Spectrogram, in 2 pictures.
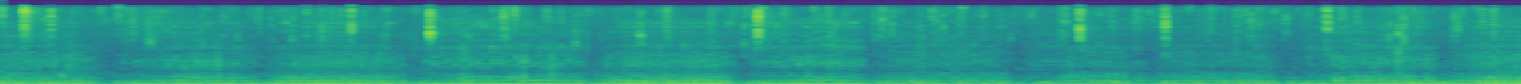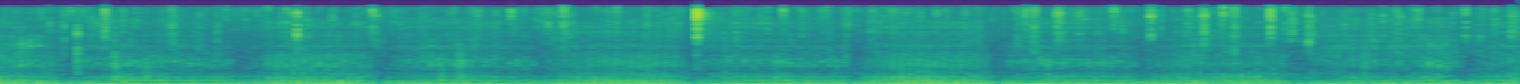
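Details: Deep, rolling cat purr rising and falling in regular breaths, about one cycle each second, accompanied by bright crackles and pops of a wood fire.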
